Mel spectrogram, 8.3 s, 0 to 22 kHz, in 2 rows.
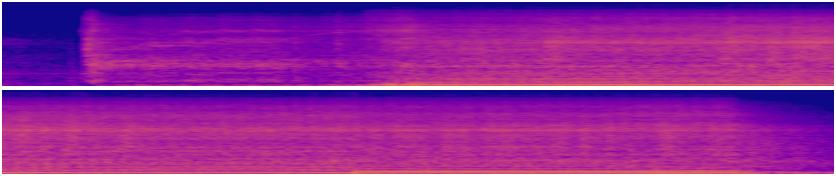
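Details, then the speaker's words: BMW E60 M5 V10, first start after rod bearing replacement with no coolant in yet: cranks, catches, fast idle with faint light clacking, suspected to be the water pump running dry; bottom end sounded smooth. "All right, that didn't sound terrible. There was a little bit of clacking, but honestly sounded like the water pump running dry."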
